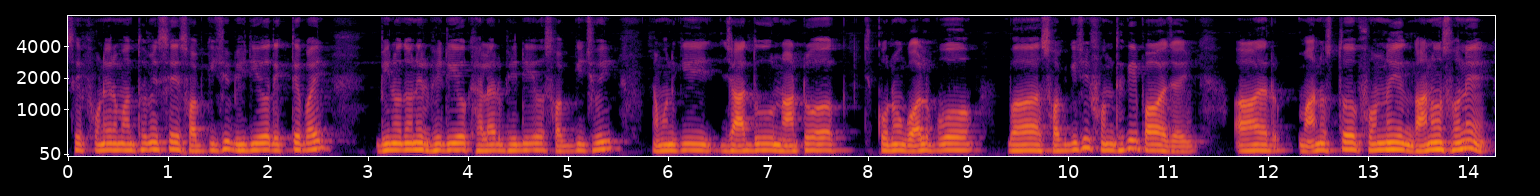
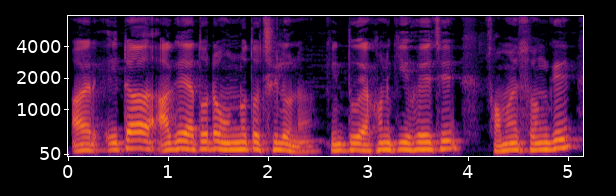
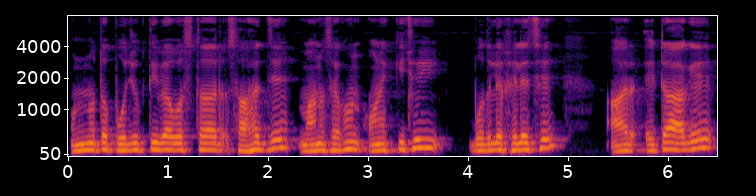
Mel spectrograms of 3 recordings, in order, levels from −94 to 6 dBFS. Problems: background sounds at intervals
